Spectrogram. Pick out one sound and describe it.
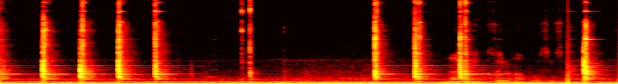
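A hammer strikes metal in sharp ringing blows.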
